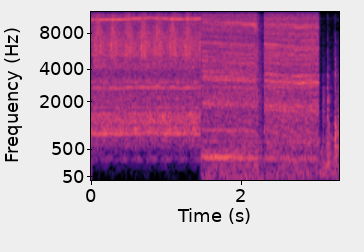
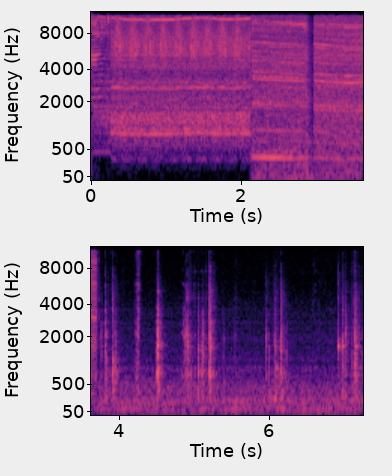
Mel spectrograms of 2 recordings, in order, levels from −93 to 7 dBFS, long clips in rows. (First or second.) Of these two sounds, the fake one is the first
